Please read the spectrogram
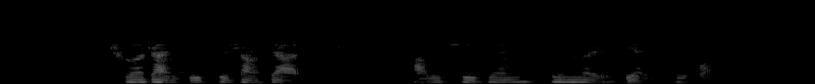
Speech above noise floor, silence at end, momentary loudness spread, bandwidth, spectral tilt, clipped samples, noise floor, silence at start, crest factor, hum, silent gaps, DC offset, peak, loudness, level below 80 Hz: over 36 dB; 1 s; 15 LU; 7.2 kHz; -8 dB/octave; under 0.1%; under -90 dBFS; 0.4 s; 28 dB; none; 4.00-4.05 s; under 0.1%; -28 dBFS; -55 LUFS; under -90 dBFS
